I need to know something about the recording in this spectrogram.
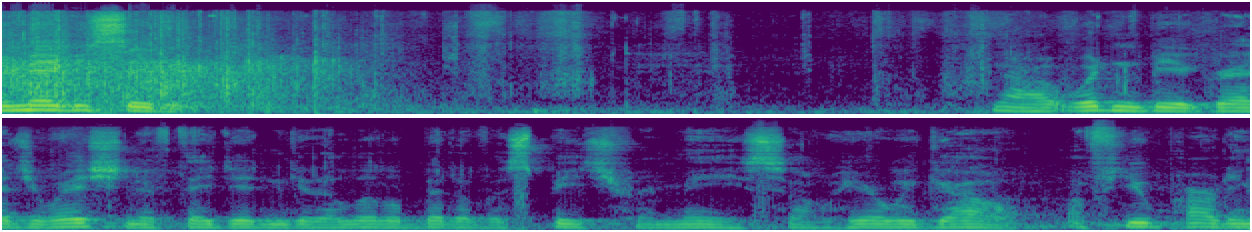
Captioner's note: cheers and applause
